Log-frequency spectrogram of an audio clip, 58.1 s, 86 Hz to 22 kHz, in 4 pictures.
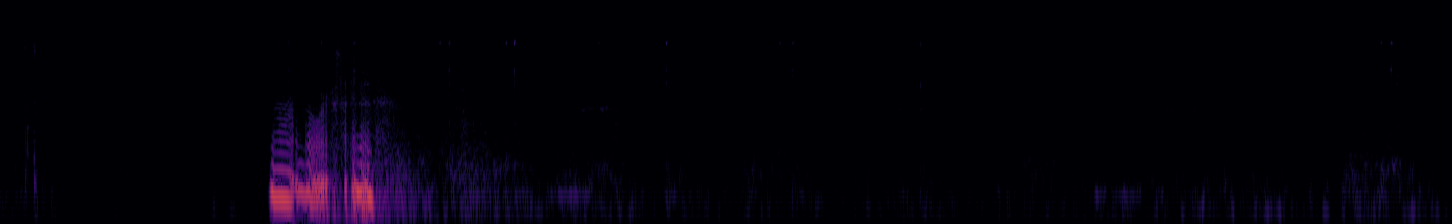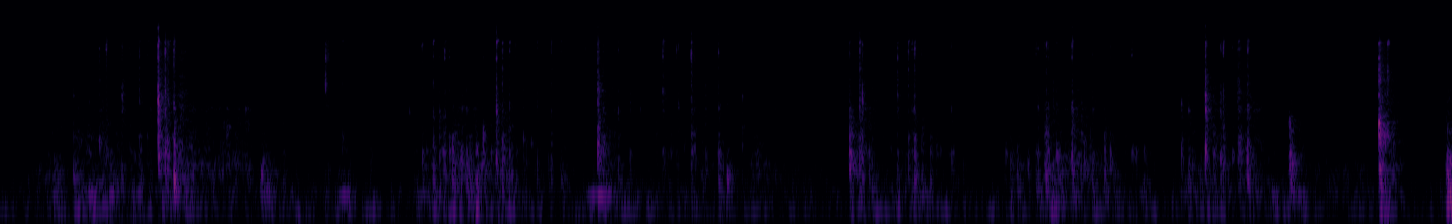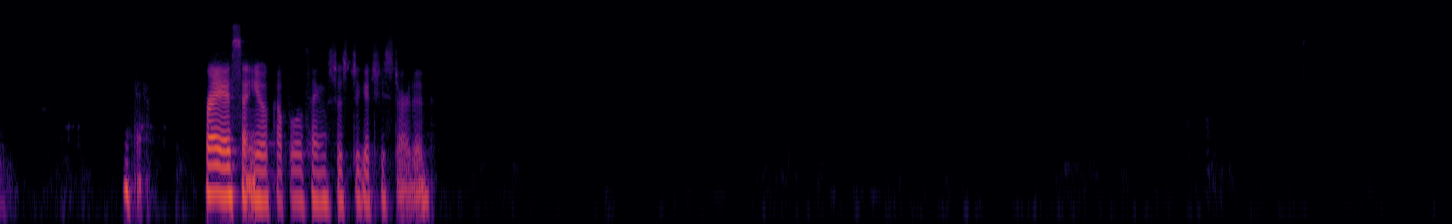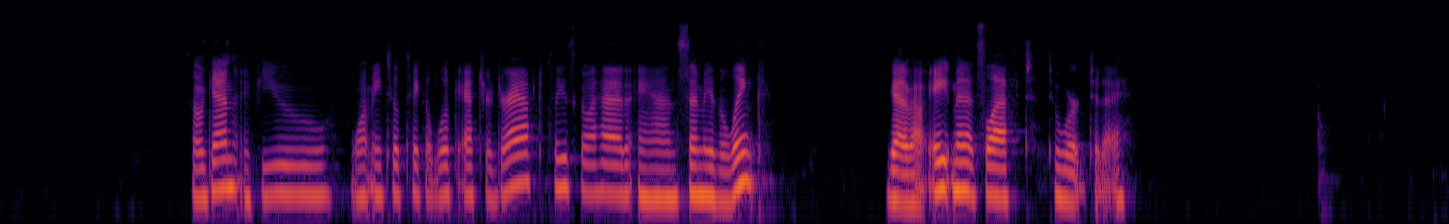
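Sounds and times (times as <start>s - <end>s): computer keyboard typing: 0.1s - 0.5s, 15.2s - 16.8s, 17.6s - 27.4s, 28.3s - 28.6s
keyboard and mouse clicks: 0.1s - 0.5s, 15.2s - 16.5s, 28.3s - 28.6s.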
